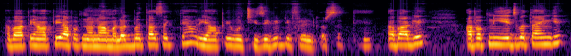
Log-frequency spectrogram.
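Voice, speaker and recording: A woman with an Indian accent teaching an English lesson in Hindi, patiently explaining and slowly repeating example phrases. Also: on the high side, steady tone.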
